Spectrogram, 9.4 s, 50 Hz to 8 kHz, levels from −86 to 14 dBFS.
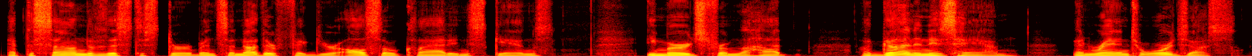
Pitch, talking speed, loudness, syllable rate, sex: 130 Hz, 160 wpm, -19 LUFS, 4.8 syllables/s, male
